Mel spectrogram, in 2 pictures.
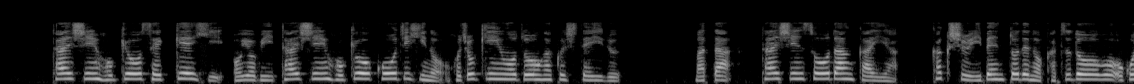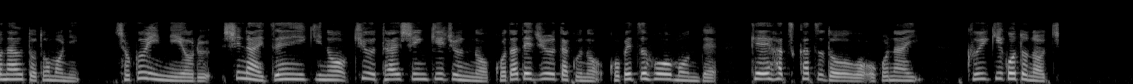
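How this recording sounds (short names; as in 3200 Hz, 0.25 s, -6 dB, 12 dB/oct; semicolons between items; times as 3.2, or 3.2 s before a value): noise floor -70 dBFS; spectral tilt -4.5 dB/oct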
